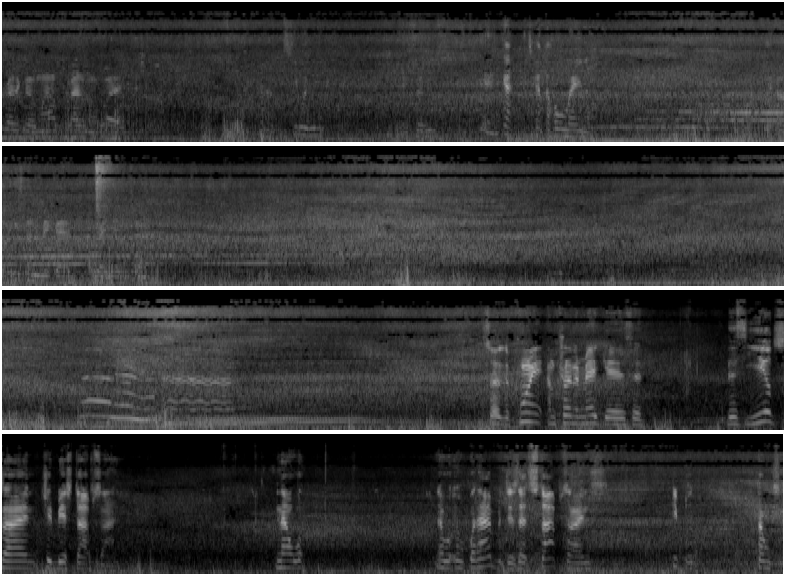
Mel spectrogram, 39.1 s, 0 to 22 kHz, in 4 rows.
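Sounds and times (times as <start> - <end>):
cars driving past: 0.0 - 39.0.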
